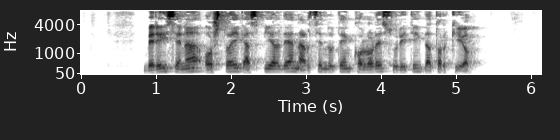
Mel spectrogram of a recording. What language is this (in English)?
Basque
